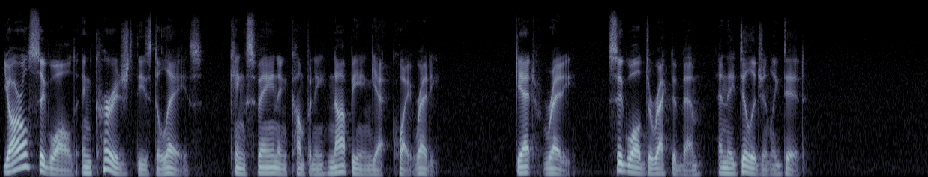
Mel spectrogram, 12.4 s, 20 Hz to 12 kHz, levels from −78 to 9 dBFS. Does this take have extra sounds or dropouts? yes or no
no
